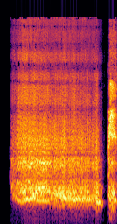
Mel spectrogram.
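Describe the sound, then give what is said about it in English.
A voice makes a sustained, buzzing raspberry noise with the mouth for about two seconds, imitating a laugh that sounds like a fart, then a short breathy burst follows. Fairly loud, with no talking. “Really? Like that? That's your fart laugh?”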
